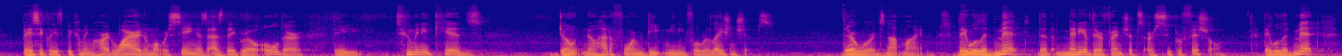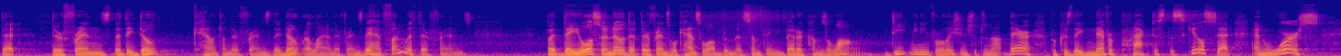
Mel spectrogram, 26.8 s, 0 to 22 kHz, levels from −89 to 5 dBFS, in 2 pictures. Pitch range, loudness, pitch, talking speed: 105-135 Hz, -29 LUFS, 120 Hz, 210 wpm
